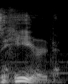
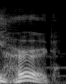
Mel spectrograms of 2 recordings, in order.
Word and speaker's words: heard: just added Ed so I thought the best way to pronounce here with Ed is heared but there's nothing like that we say here in present but in the past it's irregular we say heard and you might say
